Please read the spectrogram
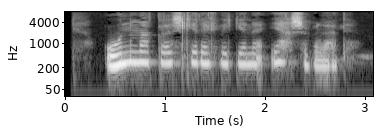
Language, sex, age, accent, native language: Uzbek, female, 18-24, Xorazm, Uzbek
